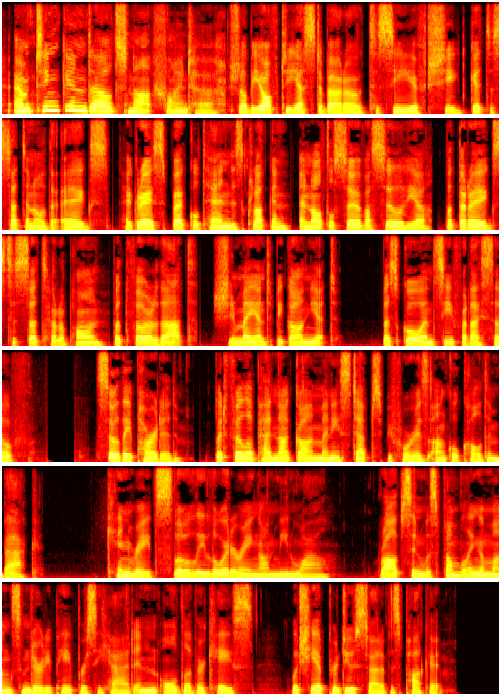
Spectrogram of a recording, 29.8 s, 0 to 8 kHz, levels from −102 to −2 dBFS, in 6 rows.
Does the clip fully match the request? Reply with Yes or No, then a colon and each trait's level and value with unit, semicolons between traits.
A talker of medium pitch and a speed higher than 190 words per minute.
Yes: medium, 170 Hz; average, 200 wpm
